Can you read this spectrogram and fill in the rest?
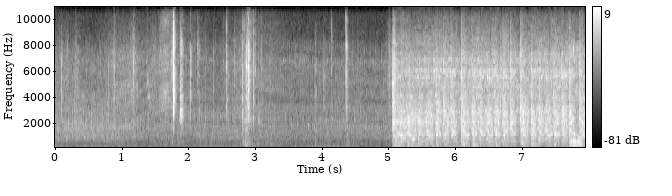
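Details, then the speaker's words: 1984 Monte Carlo SS, 350 V8 with TH350, newly acquired, first start after sorting battery cables and ground: faint cranking, then fires and holds strong, even rumble; starts normally. "all right now that the battery cable situation is sorted out Let's uh see if anything happens"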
